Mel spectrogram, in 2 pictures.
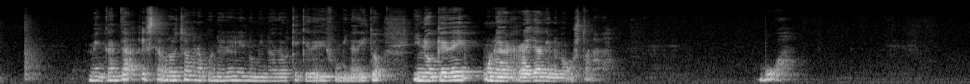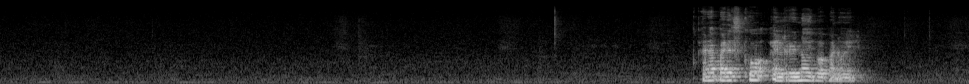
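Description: A middle-aged woman talks calmly and close to a microphone.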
